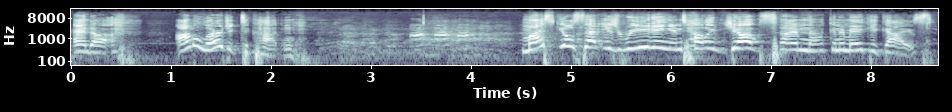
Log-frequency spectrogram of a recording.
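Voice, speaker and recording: A woman's voice: high-pitched, expressive, unhurried, pauses often. A woman performing a stand-up comedy set with a wry, punchy delivery. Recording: played clip of a stage show.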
